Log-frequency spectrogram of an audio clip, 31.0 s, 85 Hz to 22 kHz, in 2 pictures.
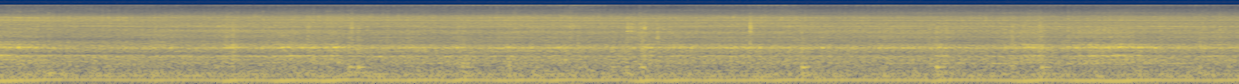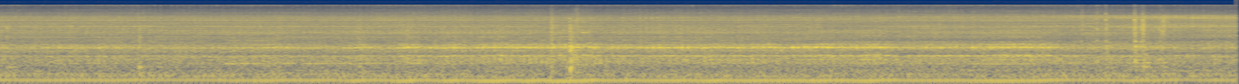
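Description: Diesel engines of a JCB 3DX backhoe loader and a Mahindra 575 DI tractor running steadily side by side while the backhoe works, with a continuous low hum. A single sharp knock comes about two-thirds of the way through.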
